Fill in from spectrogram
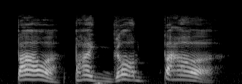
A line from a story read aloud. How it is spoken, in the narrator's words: he cried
